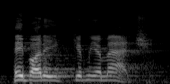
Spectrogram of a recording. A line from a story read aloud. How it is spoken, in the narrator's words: called out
